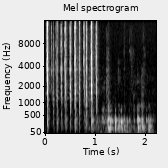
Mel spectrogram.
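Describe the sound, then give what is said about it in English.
Typing on a red Corsair Vengeance K70 mechanical keyboard, recorded with an amplifying microphone right up to it: a quick run of sharp, bright key clicks, followed by softer, duller key thuds in an uneven rhythm. No one speaks. “That, I'm using a red keyboard, and it's not that loud. Well, I put an amplifying microphone right up to it.”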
